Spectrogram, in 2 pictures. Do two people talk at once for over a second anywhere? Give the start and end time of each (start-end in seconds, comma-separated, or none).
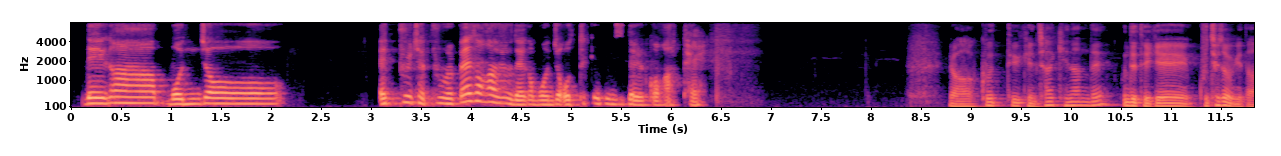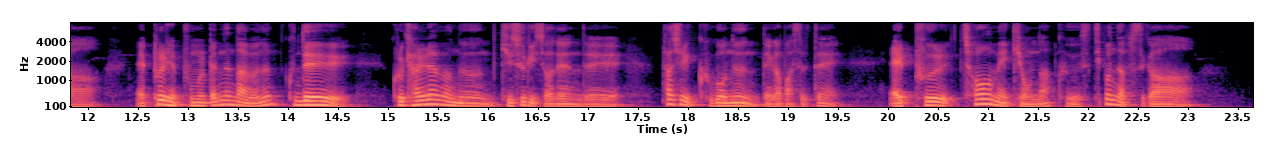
none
